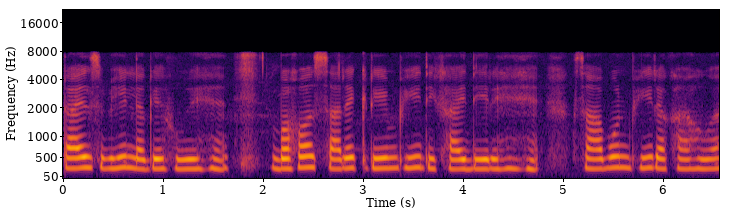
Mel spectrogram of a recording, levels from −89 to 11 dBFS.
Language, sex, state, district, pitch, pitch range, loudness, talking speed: Hindi, female, Jharkhand, Palamu, 235 Hz, 230-250 Hz, -18 LUFS, 155 wpm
